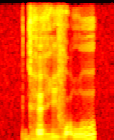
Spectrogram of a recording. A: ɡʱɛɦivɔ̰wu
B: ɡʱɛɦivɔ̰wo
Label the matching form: A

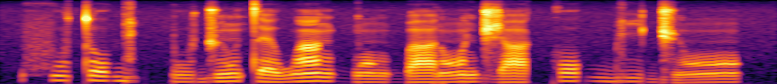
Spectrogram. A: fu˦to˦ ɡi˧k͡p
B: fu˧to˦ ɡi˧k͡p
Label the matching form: A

